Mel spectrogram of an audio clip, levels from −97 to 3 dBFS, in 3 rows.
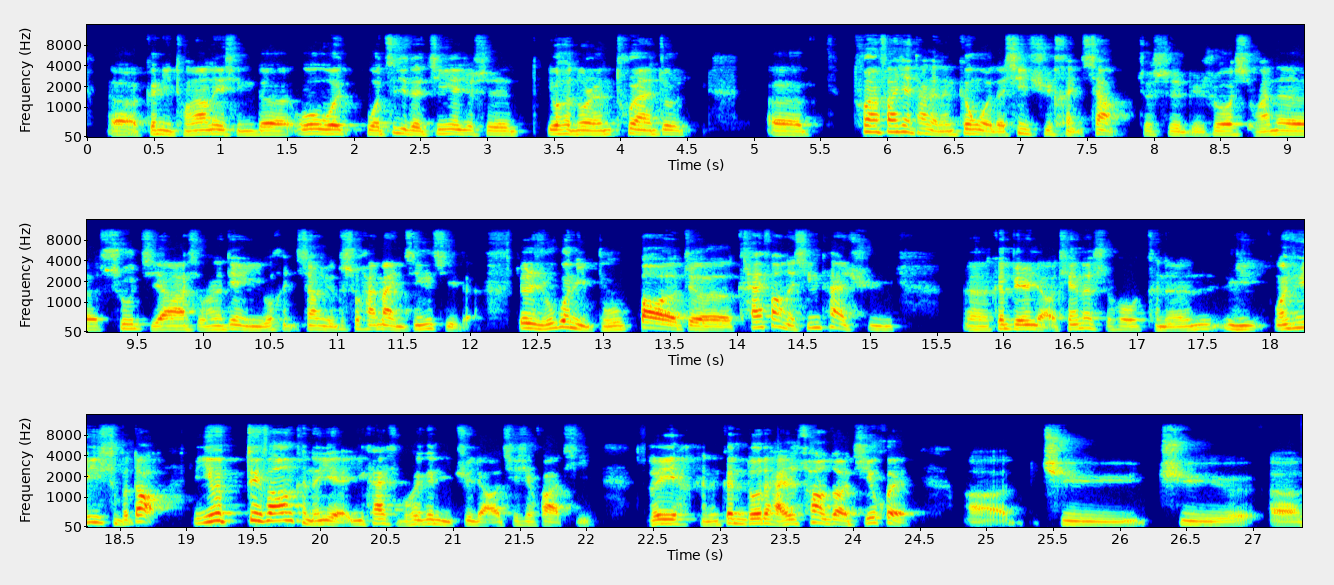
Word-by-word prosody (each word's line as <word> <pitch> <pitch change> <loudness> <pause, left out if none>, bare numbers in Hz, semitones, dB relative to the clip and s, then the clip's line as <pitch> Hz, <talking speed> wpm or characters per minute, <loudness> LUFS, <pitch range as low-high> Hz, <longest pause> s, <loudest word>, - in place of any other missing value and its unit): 呃， 110 - -1
跟 130 0 -2
你 120 - -2
同 110 +2 -6
样 130 +1 +3
类 135 0 +1
型 110 -4 -7
的 120 +1 +2 0.2
我 145 +1 +2
我 140 -1 +5 0.2
我 125 -2 0
自 125 - -7
己 150 - -1
的 120 -2 +1
经 140 +6 -5
验 140 -2 0
就 130 - -3
是 115 -3 -4 0.2
有 135 - +3
很 140 -2 -1
多 125 0 +2
人 120 +1 -1
突 - - -3
然 130 -2 +3
就 130 +1 -2 0.7
呃， 110 -2 0 0.4
突 205 - +1
然 195 - +5
发 195 0 +4
现 195 -3 +1
他 155 - -3
可 - - -2
能 110 +2 -5
跟 145 +5 +1
我 - - +1
的 100 - -2
兴 145 +9 -2
趣 - - -7
很 - - -6
像， - - -1 0.2
就 - - -11
是 105 -2 -6
比 95 - -10
如 100 - -9
说 115 +2 +1
喜 115 - -6
欢 105 +1 -4
的 115 -2 +2
书 145 +5 -3
籍 140 -4 -3
啊， 115 0 +3
喜 115 -1 -11
欢 110 - -6
的 115 - -3
电 130 0 -2
影 110 - -3
有 105 +2 -3
很 115 - -13
像， 120 -1 -3
有 105 - -5
的 - - -13
时 120 - -2
候 140 - -8
还 130 - 0
蛮 130 +10 +2
惊 140 -7 -3
喜 145 - -8
的。 - - -13 0.3
就 165 - +3
是 155 - +4
如 140 +3 0
果 195 +1 +4
你 155 - +1
不 110 +2 -4
抱 165 -5 +8
着 105 -2 +2
开 180 +1 +2
放 215 +2 +1
的 - - -1
心 170 +1 -5
态 180 +3 -1
去， 110 -2 -9 0.5
呃， 110 -2 -5
跟 140 +5 -1
别 135 - +4
人 135 - +4
聊 - - 0
天 140 - -2
的 160 0 -3
时 - - -10
候， 110 -1 -4
可 105 0 -10
能 100 +2 -4 0.3
你 120 -1 0
完 130 +3 +1
全 175 +3 0
意 185 - +2
识 170 - -5
不 - - -4
到， 210 - +6 0.3
因 175 +8 +4
为 240 - +8 0.2
对 250 -2 +7
方 240 +2 +8
可 245 - -5
能 240 0 -1
也 - - +2
一 120 - -3
开 150 +5 +3
始 150 - -11
不 - - -9
会 130 - -2
跟 140 0 -1
你 - - -1
去 120 - -7
聊 90 - -1
这 110 - -11
些 105 - -7
话 - - +1
题， - - -15 0.3
所 130 - -1
以 140 0 +6
可 140 -5 -10
能 105 +1 -6
更 155 +5 +3
多 155 +2 +6
的 155 - +4
还 - - +5
是 140 - +1
创 180 - +4
造 - - +5
机 - - -3
会， - - +3 0.5
呃， - - -6 0.2
去 105 -4 -2
去， 110 -3 -4 0.3
呃， - - -3
130 Hz, 300 characters per minute, -23 LUFS, 110-150 Hz, 0.7 s, 抱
